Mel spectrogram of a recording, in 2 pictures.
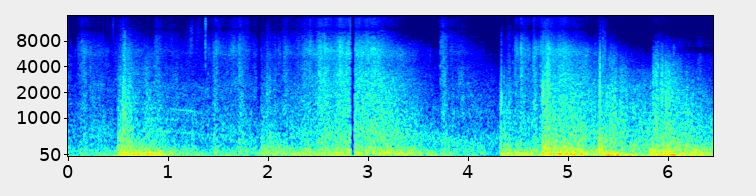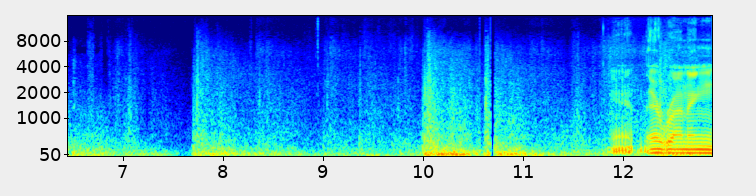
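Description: Artillery in Ultimate General: American Revolution fires repeatedly. Deep booms and rolling cannon fire rise and fall in long swells, with a person talking over the battle.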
